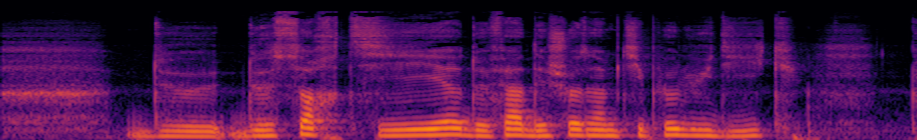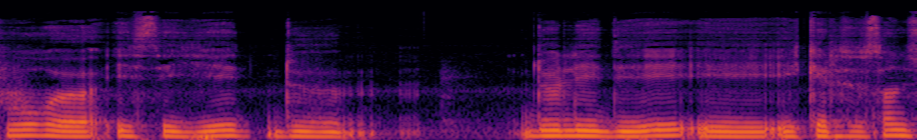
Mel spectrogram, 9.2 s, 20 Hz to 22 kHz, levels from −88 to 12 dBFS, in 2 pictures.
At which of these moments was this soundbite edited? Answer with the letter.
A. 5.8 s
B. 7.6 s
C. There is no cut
A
